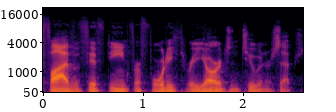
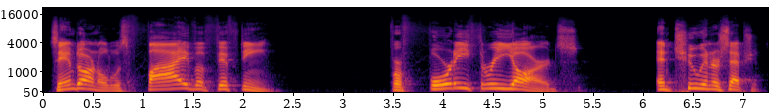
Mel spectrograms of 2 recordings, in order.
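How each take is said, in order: First: It is said at a normal speed. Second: It is said slowly and deliberately.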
